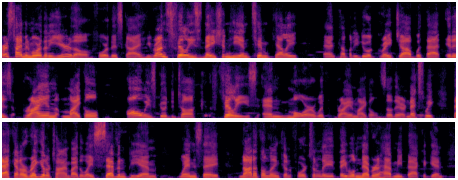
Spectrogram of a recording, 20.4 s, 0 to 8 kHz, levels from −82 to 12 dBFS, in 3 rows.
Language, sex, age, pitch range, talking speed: English, male, 50-69, 150-205 Hz, 200 wpm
